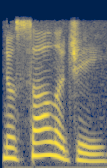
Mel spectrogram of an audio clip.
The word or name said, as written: nosology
